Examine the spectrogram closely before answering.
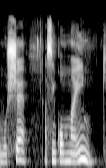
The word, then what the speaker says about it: Moshe: do nome de Moisés, que no hebraico a gente pronuncia Moshe, né? E também o nome do Messias, que a gente pronuncia no hebraico Mashiach. Então Moisés, que é o Moshe, assim como Maim, que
